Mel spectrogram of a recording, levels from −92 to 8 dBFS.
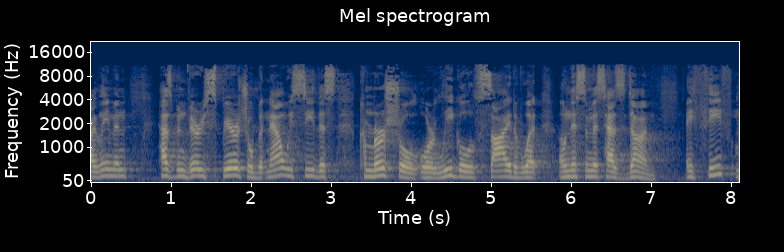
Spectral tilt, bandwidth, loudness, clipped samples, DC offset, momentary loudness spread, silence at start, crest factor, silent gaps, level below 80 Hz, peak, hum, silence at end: -3.5 dB/octave; 11.5 kHz; -30 LUFS; under 0.1%; under 0.1%; 10 LU; 0 s; 20 dB; none; -72 dBFS; -10 dBFS; none; 0 s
